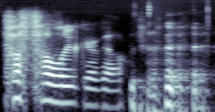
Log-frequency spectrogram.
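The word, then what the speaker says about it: Pflugerville: Mike Judge classic for you pille that's it's pronounced pfugerville right got add extra well cool hell yeah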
